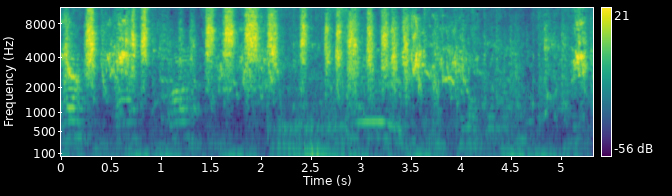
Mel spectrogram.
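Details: Pair of budgerigars giving busy high-pitched twittering and clicking chirps, with a brief low rumble near the middle.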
